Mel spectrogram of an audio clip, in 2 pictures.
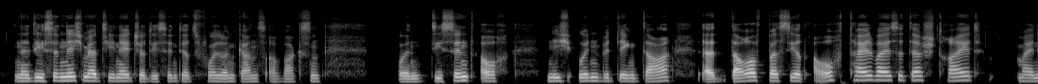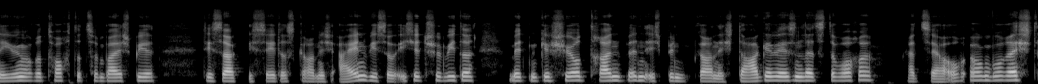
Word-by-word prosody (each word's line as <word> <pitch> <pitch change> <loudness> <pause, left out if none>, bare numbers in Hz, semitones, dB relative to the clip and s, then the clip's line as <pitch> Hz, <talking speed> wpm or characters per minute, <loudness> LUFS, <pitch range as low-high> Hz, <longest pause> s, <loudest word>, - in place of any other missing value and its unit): Ne, 150 0 +2
die 165 0 +4
sind 175 +2 +2
nicht 180 +1 +6
mehr 165 -3 +5
Teenager, 155 -3 0
die 135 0 -4
sind 145 +1 -5
jetzt 140 0 -2
voll 145 -1 -2
und 140 +1 -2
ganz 135 +3 -3
erwachsen 135 +2 -6 0.8
und 135 +1 -1
die 145 - +1
sind 170 +5 +3
auch 150 -1 +1 0.4
nicht 160 0 -1
unbedingt 155 -2 0
da. 150 +5 +3 0.3
Äh, 135 - +5
darauf 180 +5 +6
basiert 160 -1 +2
auch 195 - +1
teilweise 200 0 +4
der 195 +1 +2
Streit. 185 +1 -1 0.3
Meine 150 -1 -1
jüngere 175 +2 -1
Tochter 175 -1 -5
zum 165 0 -8
Beispiel, 165 +1 -1 0.5
die 165 - -3
sagt:„ 150 -1 +2
Ich 135 - -9
sehe 145 0 -2
das 140 +2 -7
gar - - -4
nicht 140 -1 -6
ein, 200 +3 +2
wieso 165 -5 -2
ich - - -6
jetzt 185 -1 -2
schon 185 -2 -4
wieder, 185 -1 +1 0.3
mit 170 0 -2
dem 170 - -4
Geschirr 180 +2 +1
dran 180 0 +1
bin. 185 0 -1
Ich - - -6
bin 160 -3 -5
gar 145 -1 0
nicht 130 -2 -6
da 150 0 +2
gewesen 180 +1 +2
letzte 175 0 0
Woche." 195 +3 -1 0.3
Hat 140 0 -6
sie - - -3
ja 130 -1 0
auch 155 +3 -3
irgendwo 195 0 -1
recht. 195 0 +3
165 Hz, 185 wpm, -24 LUFS, 145-180 Hz, 0.8 s, nicht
